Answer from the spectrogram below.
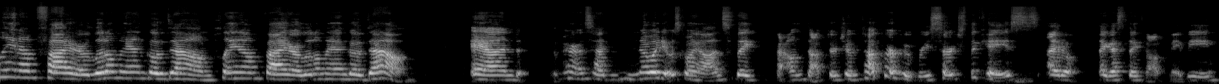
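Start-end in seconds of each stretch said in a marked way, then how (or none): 0.0-4.0 put-on screaming, crying out small child voice. Retelling a little boy's nightmares: imitating a child screaming. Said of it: "he would wake up in the night screaming".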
